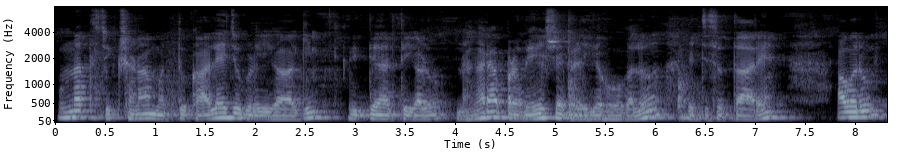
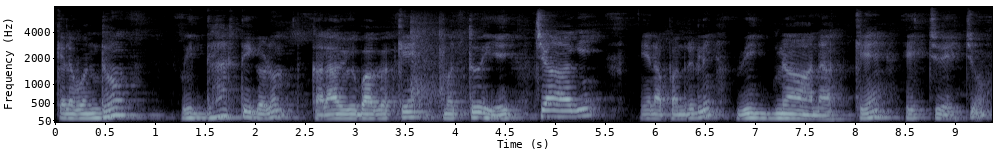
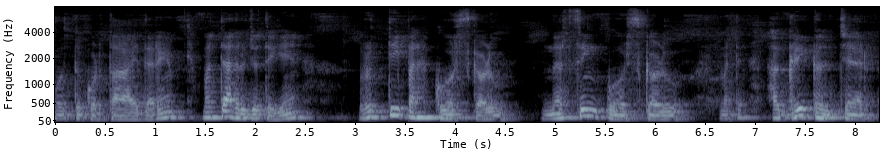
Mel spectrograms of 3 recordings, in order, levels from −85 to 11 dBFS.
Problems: background sounds at intervals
